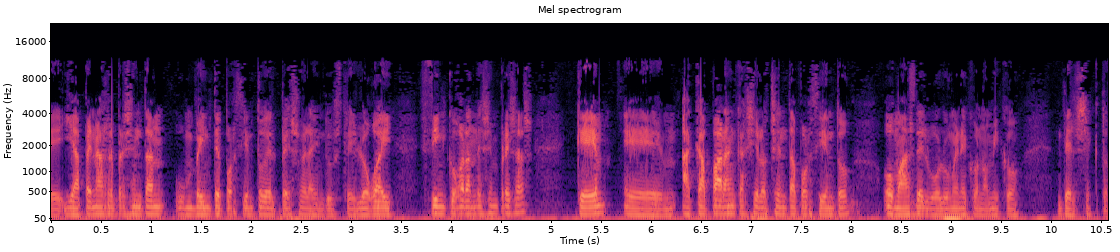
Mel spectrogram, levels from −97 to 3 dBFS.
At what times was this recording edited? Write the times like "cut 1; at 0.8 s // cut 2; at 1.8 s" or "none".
none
